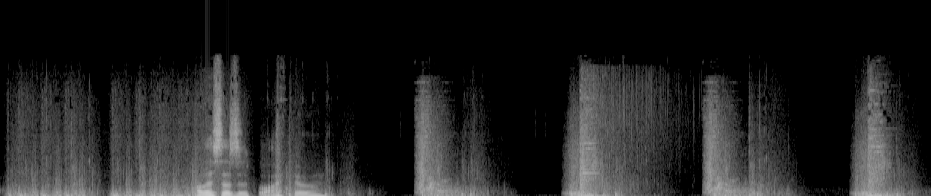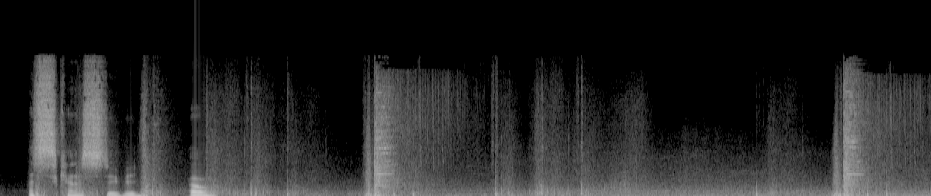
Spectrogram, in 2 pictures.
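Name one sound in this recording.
A sword swings and clangs.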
